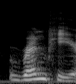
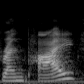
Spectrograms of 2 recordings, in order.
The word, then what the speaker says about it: Ren'Py: This is made in Ren'Py, or I'm sorry. I think it's technically supposed to be pronounced Ren'Py because the programming language that it uses is Python.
